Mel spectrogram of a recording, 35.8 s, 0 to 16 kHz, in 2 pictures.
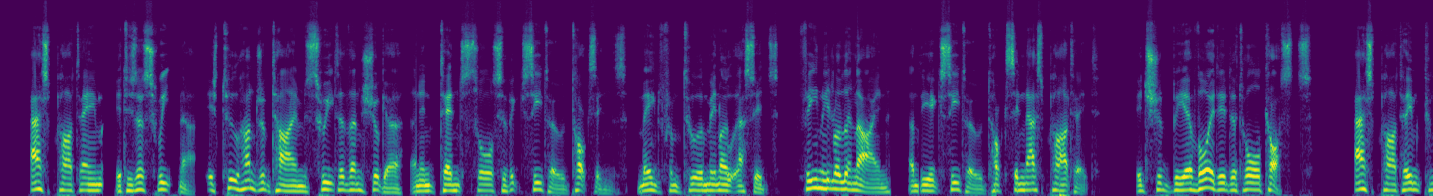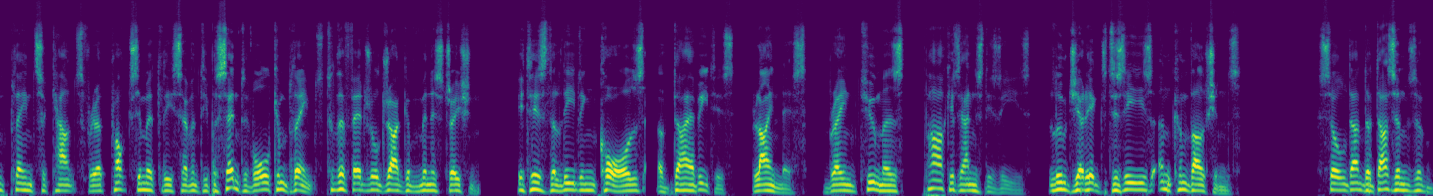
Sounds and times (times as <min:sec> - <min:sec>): Speech: 0:00.4 - 0:33.5, 0:34.4 - 0:35.8.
